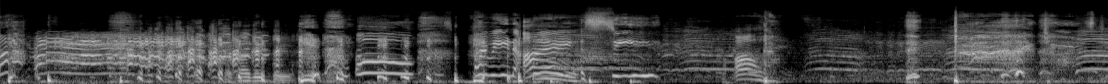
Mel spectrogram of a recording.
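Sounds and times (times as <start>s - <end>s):
goats bleating: 0.0s - 1.8s, 4.8s - 11.0s
laughter: 0.0s - 11.0s
speech: 2.4s - 6.7s, 7.3s - 7.8s, 9.0s - 9.4s.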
